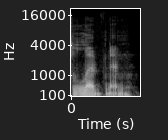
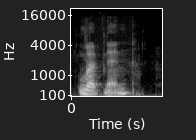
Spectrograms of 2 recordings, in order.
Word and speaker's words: Lebanon: Lebanon. I would argue that one's actually two syllables Lebanon. – Lebanon.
